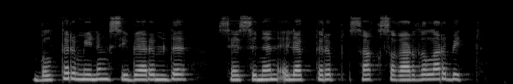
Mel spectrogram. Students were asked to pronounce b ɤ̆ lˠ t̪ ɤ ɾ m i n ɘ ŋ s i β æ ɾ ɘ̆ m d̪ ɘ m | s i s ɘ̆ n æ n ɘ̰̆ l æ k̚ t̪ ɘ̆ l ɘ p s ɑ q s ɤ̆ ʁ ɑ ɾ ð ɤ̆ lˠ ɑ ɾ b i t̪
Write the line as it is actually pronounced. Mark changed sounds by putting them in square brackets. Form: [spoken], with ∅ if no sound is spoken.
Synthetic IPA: b ɤ̆ lˠ t̪ ɤ ɾ m i n ɘ ŋ s i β æ ɾ ɘ̆ m d̪ ɘ [∅] | s [æ] s ɘ̆ n æ n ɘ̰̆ l æ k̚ t̪ ɘ̆ [ɾ] ɘ p s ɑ q s ɤ̆ ʁ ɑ ɾ ð ɤ̆ lˠ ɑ ɾ b i t̪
